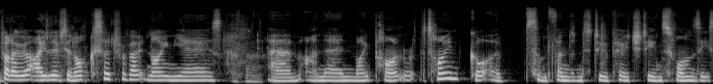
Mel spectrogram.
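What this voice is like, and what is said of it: Geordie accent with Welsh tinge. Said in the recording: “There's definitely a twinge of Welsh accent in your accent... you're Geordie”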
